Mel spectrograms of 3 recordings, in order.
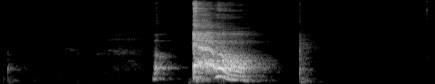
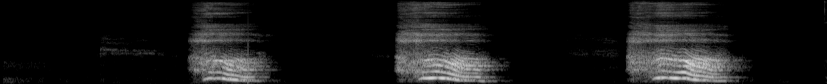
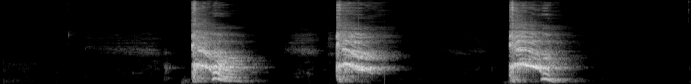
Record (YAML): cough_length: 4.4 s
cough_amplitude: 32768
cough_signal_mean_std_ratio: 0.31
exhalation_length: 8.3 s
exhalation_amplitude: 25451
exhalation_signal_mean_std_ratio: 0.43
three_cough_length: 6.9 s
three_cough_amplitude: 32768
three_cough_signal_mean_std_ratio: 0.39
survey_phase: beta (2021-08-13 to 2022-03-07)
age: 65+
gender: Female
wearing_mask: 'No'
symptom_none: true
smoker_status: Never smoked
respiratory_condition_asthma: true
respiratory_condition_other: false
recruitment_source: REACT
submission_delay: 1 day
covid_test_result: Negative
covid_test_method: RT-qPCR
